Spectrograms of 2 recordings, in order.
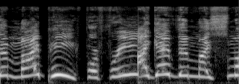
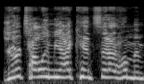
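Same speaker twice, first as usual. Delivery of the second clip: ordinary talk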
